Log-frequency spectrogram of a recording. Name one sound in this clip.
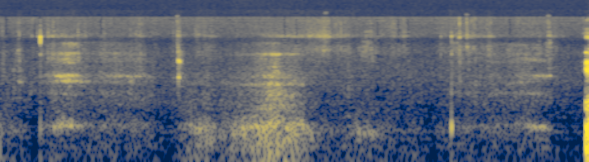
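Paper pages rustle and crinkle as they are handled.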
